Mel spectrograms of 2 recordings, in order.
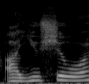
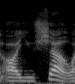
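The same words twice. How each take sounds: First: Said in the usual way. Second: "sure" said as "sho", no r; dialect "sho". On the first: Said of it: "that's how Tyler like to do". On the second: Shown as a demonstration. Quoting the line Tyler's characters used to say, "sure" pronounced "sho". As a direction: drop the r in "sure" and round it to "sho". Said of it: "He stopped her from saying".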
